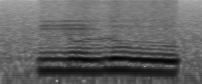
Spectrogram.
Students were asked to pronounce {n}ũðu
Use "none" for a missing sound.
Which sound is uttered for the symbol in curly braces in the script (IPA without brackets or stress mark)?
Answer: n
